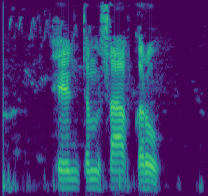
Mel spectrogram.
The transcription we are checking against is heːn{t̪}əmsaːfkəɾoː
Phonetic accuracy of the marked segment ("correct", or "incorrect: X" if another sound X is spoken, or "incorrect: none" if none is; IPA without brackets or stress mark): correct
